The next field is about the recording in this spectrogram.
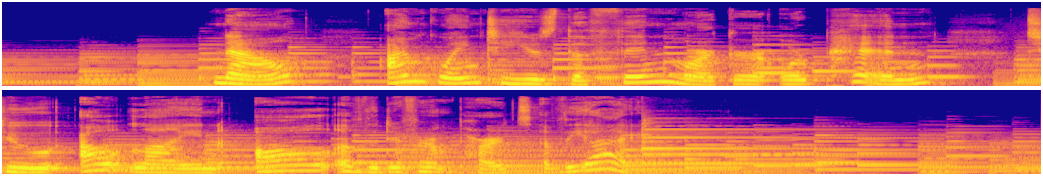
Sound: ding

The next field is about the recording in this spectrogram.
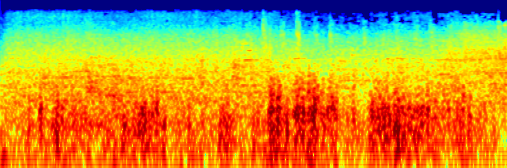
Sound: wind blusters

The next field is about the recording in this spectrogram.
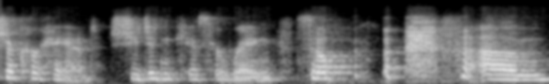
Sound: laughs

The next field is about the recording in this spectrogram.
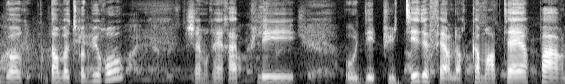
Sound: applause

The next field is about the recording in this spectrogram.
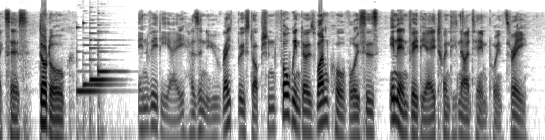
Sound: NVDA start sound

